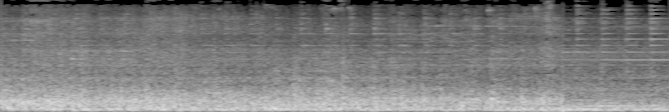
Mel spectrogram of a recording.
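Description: Train wagons rumble and clatter heavily over a bridge close by.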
